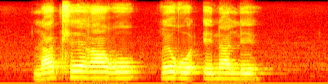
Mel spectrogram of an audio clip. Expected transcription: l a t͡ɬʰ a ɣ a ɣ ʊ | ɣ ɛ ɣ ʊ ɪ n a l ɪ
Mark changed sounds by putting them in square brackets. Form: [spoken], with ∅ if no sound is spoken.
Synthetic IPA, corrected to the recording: l a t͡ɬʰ [ɛ] ɣ a ɣ ʊ | ɣ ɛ ɣ ʊ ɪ n a l ɪ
